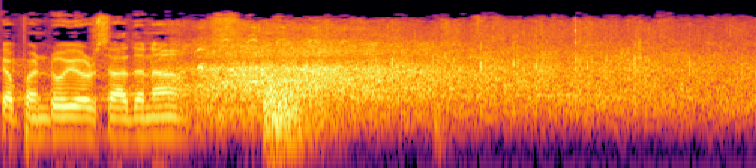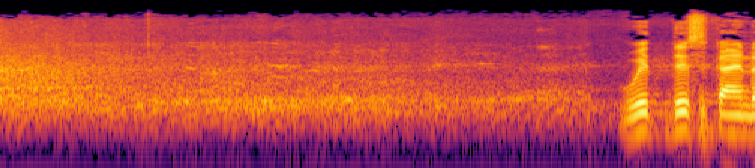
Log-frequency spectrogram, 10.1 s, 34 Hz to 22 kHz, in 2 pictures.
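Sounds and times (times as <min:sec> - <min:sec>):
audience applause: 0:01.5 - 0:08.0.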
